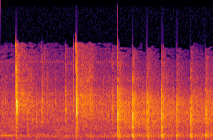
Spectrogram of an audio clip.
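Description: Airsoft gunfire: a couple of single shots, then from about a second in a rapid full-auto string of sharp cracks, about seven a second.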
